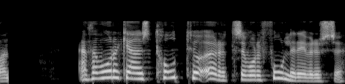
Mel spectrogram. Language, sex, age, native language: Icelandic, female, 40-49, Icelandic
